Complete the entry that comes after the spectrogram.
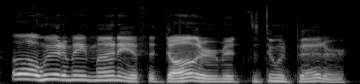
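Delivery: high, loud whiny complaint; hammed-up grumbling imitation of executives; mock whining. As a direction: whine it like a sore loser. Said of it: "they literally whined and complained".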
